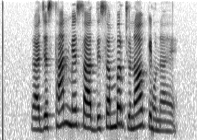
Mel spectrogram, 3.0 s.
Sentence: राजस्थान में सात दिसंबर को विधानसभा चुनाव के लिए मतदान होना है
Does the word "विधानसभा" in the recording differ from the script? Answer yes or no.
yes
